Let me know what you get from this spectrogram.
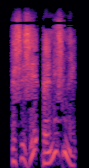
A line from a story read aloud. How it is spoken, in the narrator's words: said Ron excitedly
